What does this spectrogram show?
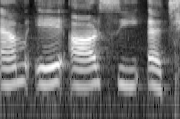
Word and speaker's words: March: तो इसका रूल ये है कि अगर सी के बाद एच हो, ठीक है, तो वहाँ पर सी का उच्चारण च हो जाता है। एग्जाम्पल से समझते हैं, जैसे MARCH, यहाँ पर सी के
